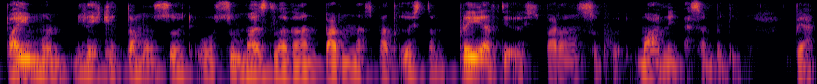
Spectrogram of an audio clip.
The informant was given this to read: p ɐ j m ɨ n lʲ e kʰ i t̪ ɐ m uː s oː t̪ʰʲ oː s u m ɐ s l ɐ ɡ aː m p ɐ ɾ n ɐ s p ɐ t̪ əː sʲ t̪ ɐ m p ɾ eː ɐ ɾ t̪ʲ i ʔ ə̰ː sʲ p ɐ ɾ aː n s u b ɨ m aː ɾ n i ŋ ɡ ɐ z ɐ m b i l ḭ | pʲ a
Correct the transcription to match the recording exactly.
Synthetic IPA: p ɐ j m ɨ n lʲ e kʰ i t̪ ɐ m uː s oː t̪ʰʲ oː s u m ɐ z l ɐ ɡ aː n p ɐ ɾ n ɐ s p ɐ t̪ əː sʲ t̪ ɐ m p ɾ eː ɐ ɾ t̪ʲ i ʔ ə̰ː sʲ p ɐ ɾ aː n s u b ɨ m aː ɾ n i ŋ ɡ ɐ s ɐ m b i l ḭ | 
